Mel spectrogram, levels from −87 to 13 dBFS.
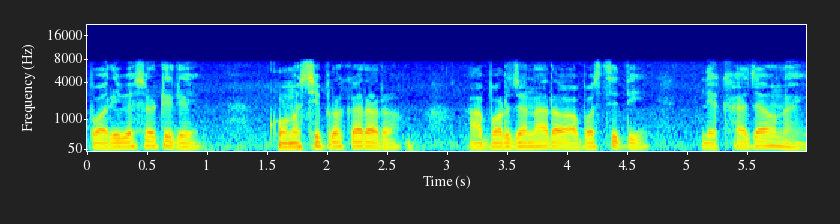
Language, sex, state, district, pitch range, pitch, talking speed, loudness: Odia, male, Odisha, Khordha, 95-110 Hz, 105 Hz, 70 wpm, -19 LUFS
